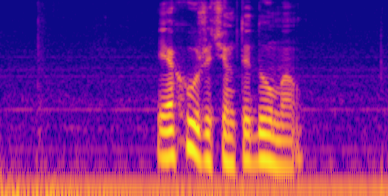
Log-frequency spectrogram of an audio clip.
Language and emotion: Russian, neutral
